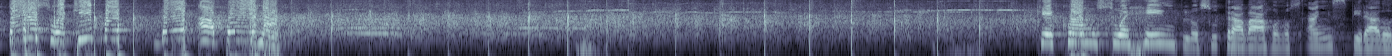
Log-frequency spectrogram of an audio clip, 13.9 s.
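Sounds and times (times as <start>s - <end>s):
speech: 0.5s - 3.0s, 10.4s - 13.9s
audience applause: 1.2s - 11.2s.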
